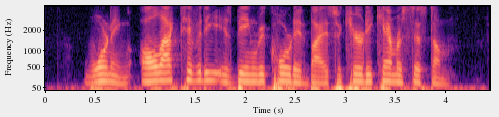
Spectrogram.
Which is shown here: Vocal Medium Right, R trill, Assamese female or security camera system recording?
security camera system recording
